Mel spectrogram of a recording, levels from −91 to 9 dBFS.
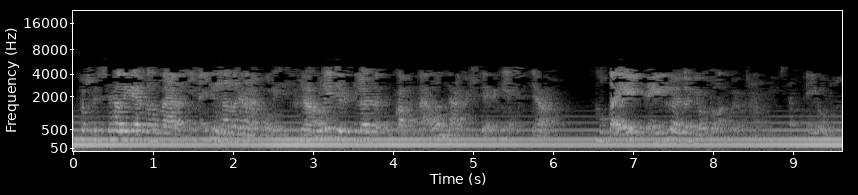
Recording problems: off-mic speech; far
garbled, watery; badly; nothing above 4.5 kHz
room echo; slight; dies away in 0.5 s
electrical hum; loud; throughout; 60 Hz, 8 dB below the speech

